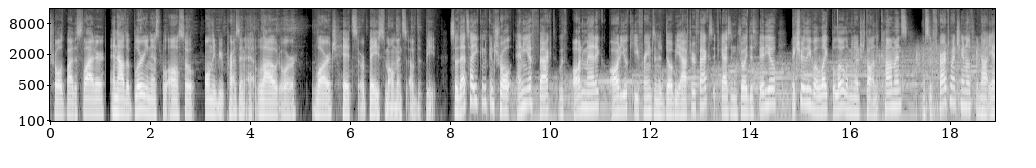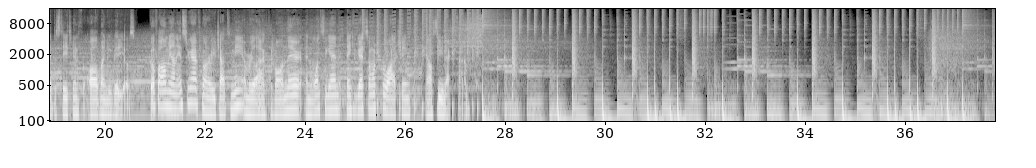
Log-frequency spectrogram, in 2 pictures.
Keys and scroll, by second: 1.0 space, 1.7 space, 8.2 space.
